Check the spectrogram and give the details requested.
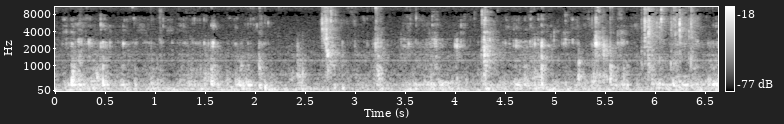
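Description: Faint close-miked chewing of a juice-dipped Italian beef sandwich: wet mouth smacks and small clicks, with a few sharper ones from about two and a half seconds in.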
